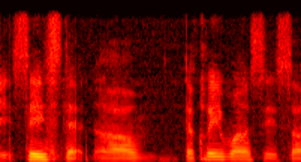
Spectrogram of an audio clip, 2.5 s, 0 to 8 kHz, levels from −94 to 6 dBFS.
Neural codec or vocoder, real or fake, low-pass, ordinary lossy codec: codec, 16 kHz, 16 kbps, FreqCodec, smaller model; fake; 7.2 kHz; none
